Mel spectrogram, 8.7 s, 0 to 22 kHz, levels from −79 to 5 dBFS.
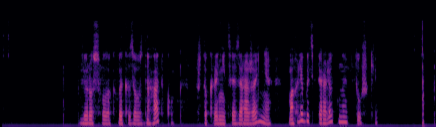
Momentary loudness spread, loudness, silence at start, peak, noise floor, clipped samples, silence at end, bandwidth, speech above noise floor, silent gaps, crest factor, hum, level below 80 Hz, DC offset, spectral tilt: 13 LU; -36 LUFS; 1.6 s; -14 dBFS; -67 dBFS; under 0.1%; 0.25 s; 11.5 kHz; 31 dB; none; 24 dB; 50 Hz at -60 dBFS; -60 dBFS; under 0.1%; -5.5 dB/octave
